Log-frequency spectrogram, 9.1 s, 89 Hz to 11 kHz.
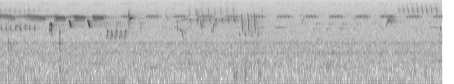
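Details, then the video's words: Common nightingale of the nominate subspecies megarhynchos singing at Sithonia, Chalkidiki, Greece, on 10 May 2020: sharp whistled notes, short rapid trills and dry clicks in varied phrases, over a steady pulsing high-pitched insect chorus. "Luscinia megarhynchos megarhynchos Αηδόνι on singing"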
